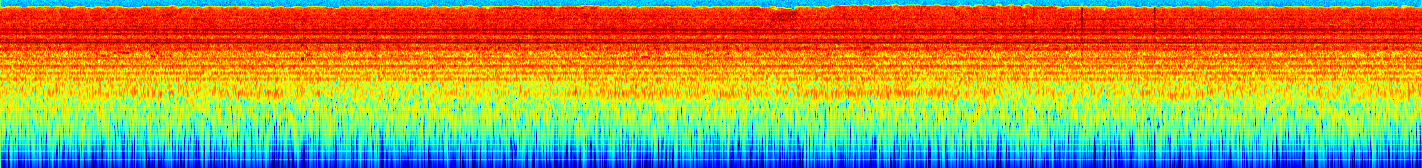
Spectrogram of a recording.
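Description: Steady low hiss with a faint electrical hum, the recording's background noise, with no other sound.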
